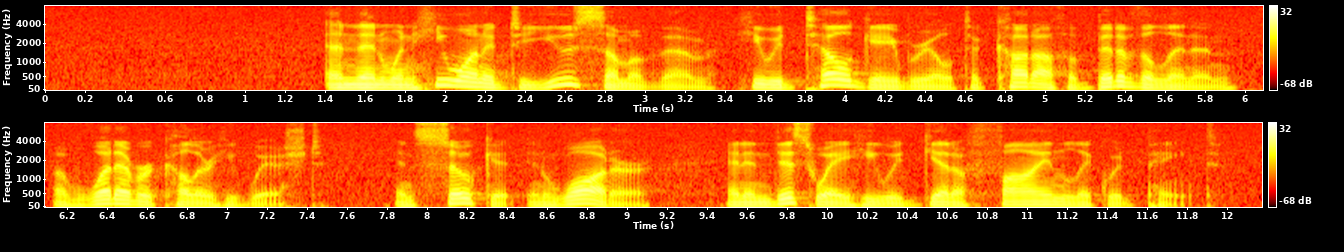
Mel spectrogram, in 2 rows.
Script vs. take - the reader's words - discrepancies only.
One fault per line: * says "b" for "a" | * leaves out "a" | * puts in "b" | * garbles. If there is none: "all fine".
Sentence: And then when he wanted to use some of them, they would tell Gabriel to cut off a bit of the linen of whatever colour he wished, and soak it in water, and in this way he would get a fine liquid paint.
* says "he" for "they"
